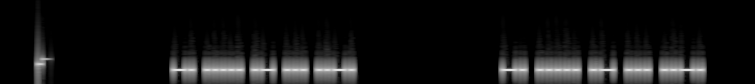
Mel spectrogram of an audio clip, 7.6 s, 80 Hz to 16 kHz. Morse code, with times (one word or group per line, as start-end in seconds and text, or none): 1.8-3.6 N5ASF
5.1-7.1 N5ASF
